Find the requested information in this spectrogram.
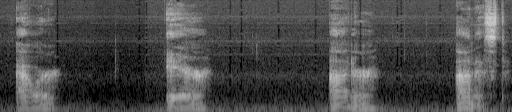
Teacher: in these words the H is never pronounced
